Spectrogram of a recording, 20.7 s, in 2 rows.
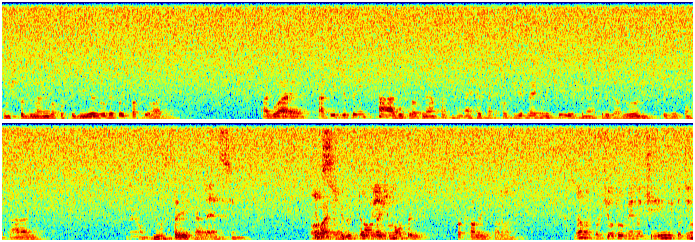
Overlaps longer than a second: present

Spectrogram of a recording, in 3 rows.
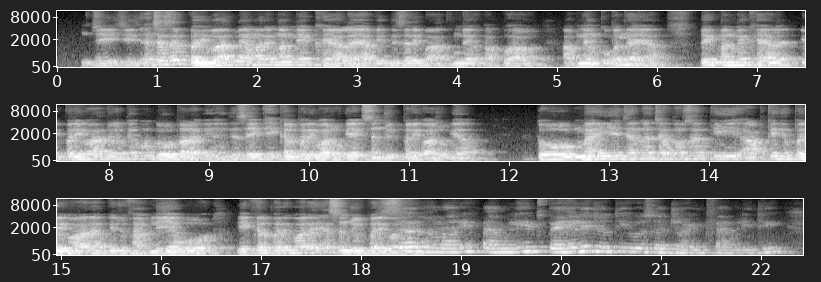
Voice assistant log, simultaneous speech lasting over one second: none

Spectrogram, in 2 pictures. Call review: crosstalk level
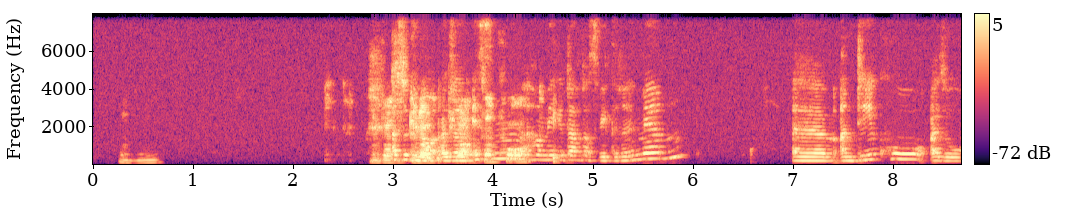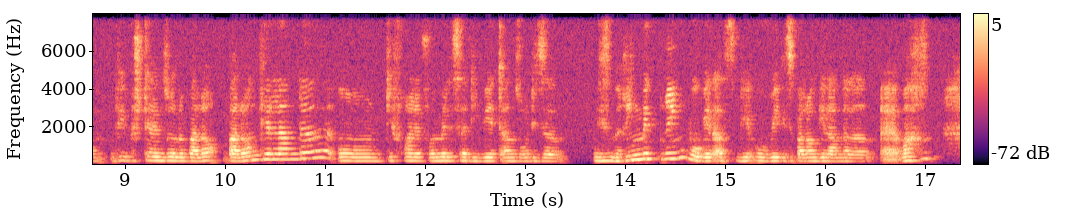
present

